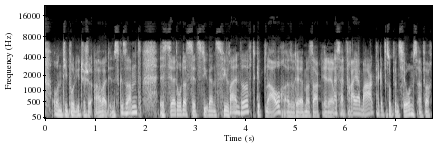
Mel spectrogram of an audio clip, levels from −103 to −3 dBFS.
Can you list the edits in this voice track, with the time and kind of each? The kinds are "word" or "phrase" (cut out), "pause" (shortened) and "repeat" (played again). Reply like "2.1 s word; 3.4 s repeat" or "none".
2.6 s word; 3.2 s word; 3.7 s word; 4.4 s word; 5.0 s word; 5.8 s word; 6.8 s word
